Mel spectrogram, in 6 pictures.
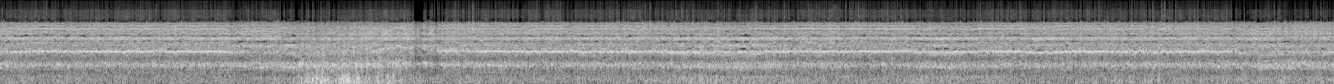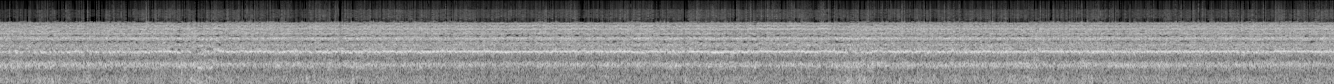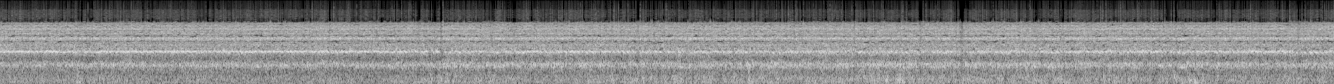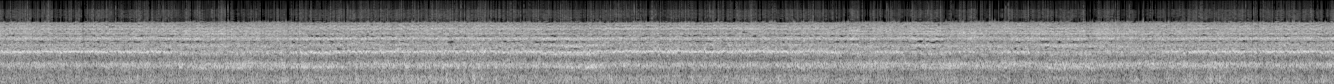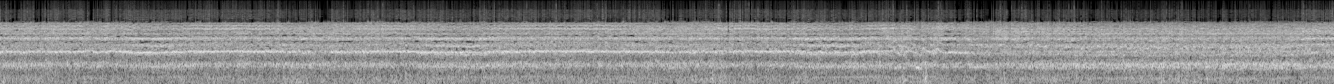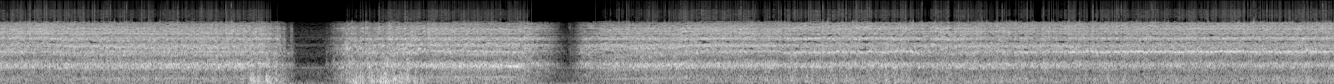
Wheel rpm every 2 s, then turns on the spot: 230, 220, 250, 230, 230, 230, 230, 230, 230, 230, 230, 230, 230, 230, 230, 230, 240, 230, 240, 230, 230, 220, 230, 230, 230, 230, 230, 230, 230, 230, 230, 220, 210, 220, 160, 170, 150, 230, 230, 240.
none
